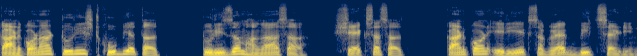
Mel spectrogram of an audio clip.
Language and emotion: Goan Konkani, neutral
